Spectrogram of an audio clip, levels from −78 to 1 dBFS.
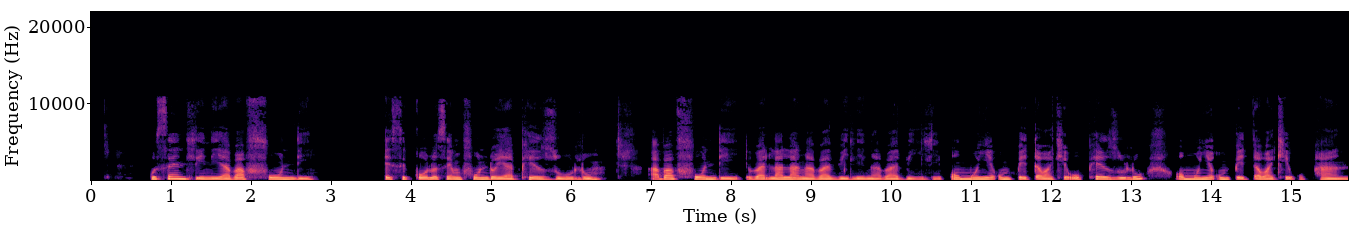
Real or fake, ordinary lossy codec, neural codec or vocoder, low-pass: real; MP3, 48 kbps; none; 14.4 kHz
